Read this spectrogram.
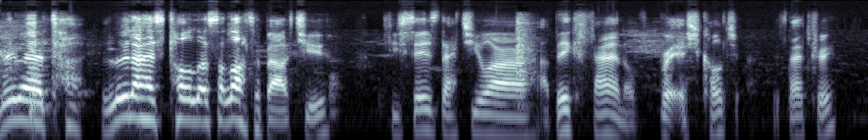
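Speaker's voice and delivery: rough, approximate put-on British accent. Playing the British dad in a scene, in a British accent. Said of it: "a British accent".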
